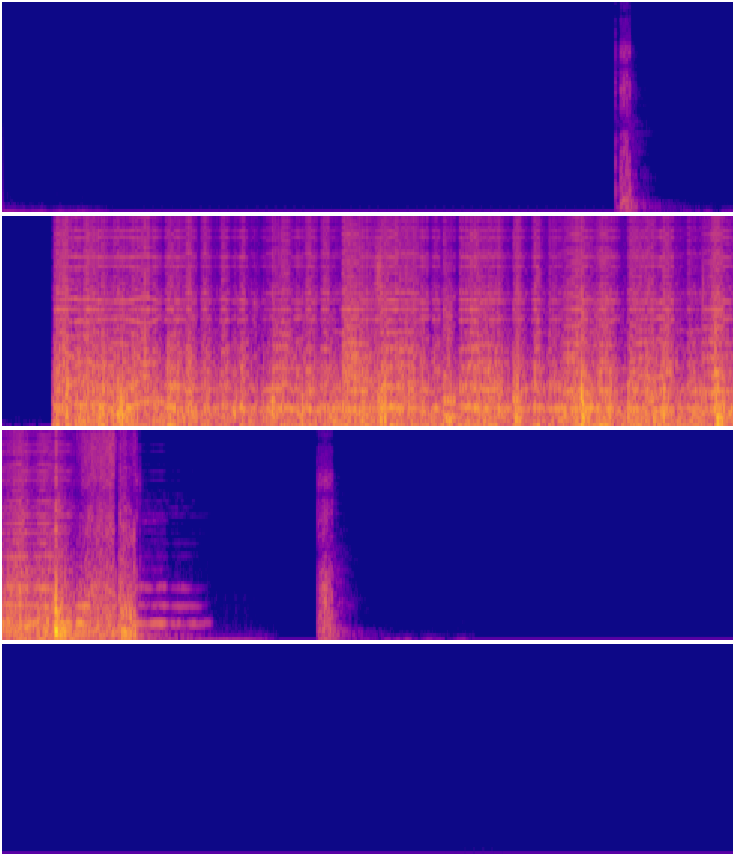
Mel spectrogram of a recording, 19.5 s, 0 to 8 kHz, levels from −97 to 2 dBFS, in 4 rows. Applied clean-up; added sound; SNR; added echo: neural separator model SepFormer DNS4.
